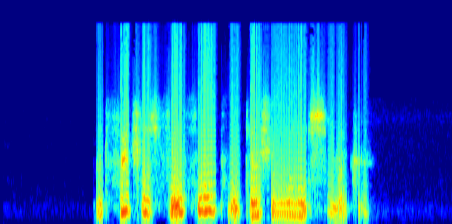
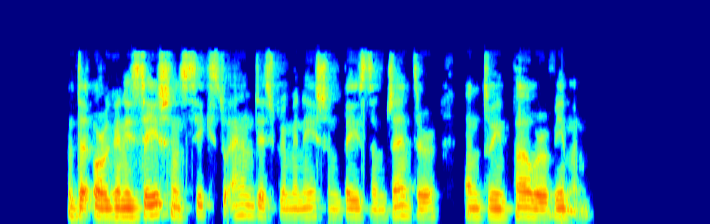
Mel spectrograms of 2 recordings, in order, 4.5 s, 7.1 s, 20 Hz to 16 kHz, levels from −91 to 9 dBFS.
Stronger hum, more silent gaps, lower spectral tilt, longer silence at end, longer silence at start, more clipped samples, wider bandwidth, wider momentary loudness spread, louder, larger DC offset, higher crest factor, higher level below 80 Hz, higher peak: neither; second, none vs 4.57-4.65 s; first, -6.5 dB/octave vs -4 dB/octave; second, 0.85 s vs 1.2 s; first, 0.95 s vs 0.7 s; neither; first, 11.5 kHz vs 7.8 kHz; first, 14 LU vs 9 LU; second, -20 LUFS vs -17 LUFS; neither; about the same, 18 dB vs 18 dB; first, -46 dBFS vs -54 dBFS; about the same, -2 dBFS vs -2 dBFS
